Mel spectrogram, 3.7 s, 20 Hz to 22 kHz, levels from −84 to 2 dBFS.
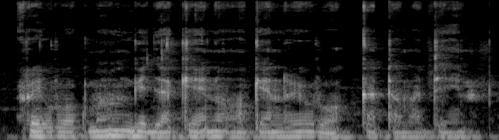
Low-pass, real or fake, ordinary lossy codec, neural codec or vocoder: none; fake; none; vocoder, 44.1 kHz, 128 mel bands every 256 samples, BigVGAN v2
